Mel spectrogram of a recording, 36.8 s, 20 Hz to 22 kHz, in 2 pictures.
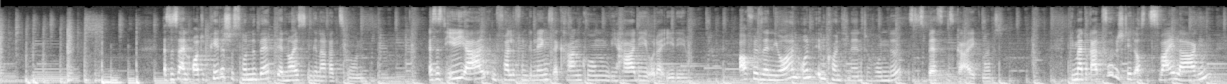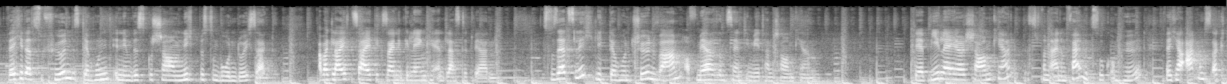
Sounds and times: Music: 0.0 - 36.8
Speech: 2.5 - 5.5, 6.4 - 10.4, 11.1 - 15.1, 16.0 - 22.5, 23.2 - 25.9, 26.6 - 30.7, 32.1 - 36.8.

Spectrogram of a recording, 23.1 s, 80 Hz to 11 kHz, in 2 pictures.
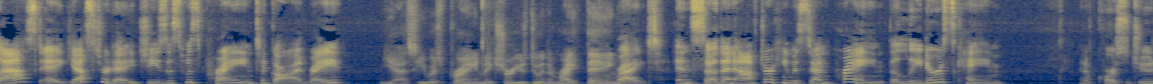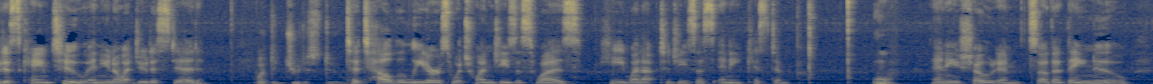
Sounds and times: Speech: 0.0 - 10.0, 10.8 - 19.5, 20.3 - 22.8
Inside, small room: 0.0 - 23.0.

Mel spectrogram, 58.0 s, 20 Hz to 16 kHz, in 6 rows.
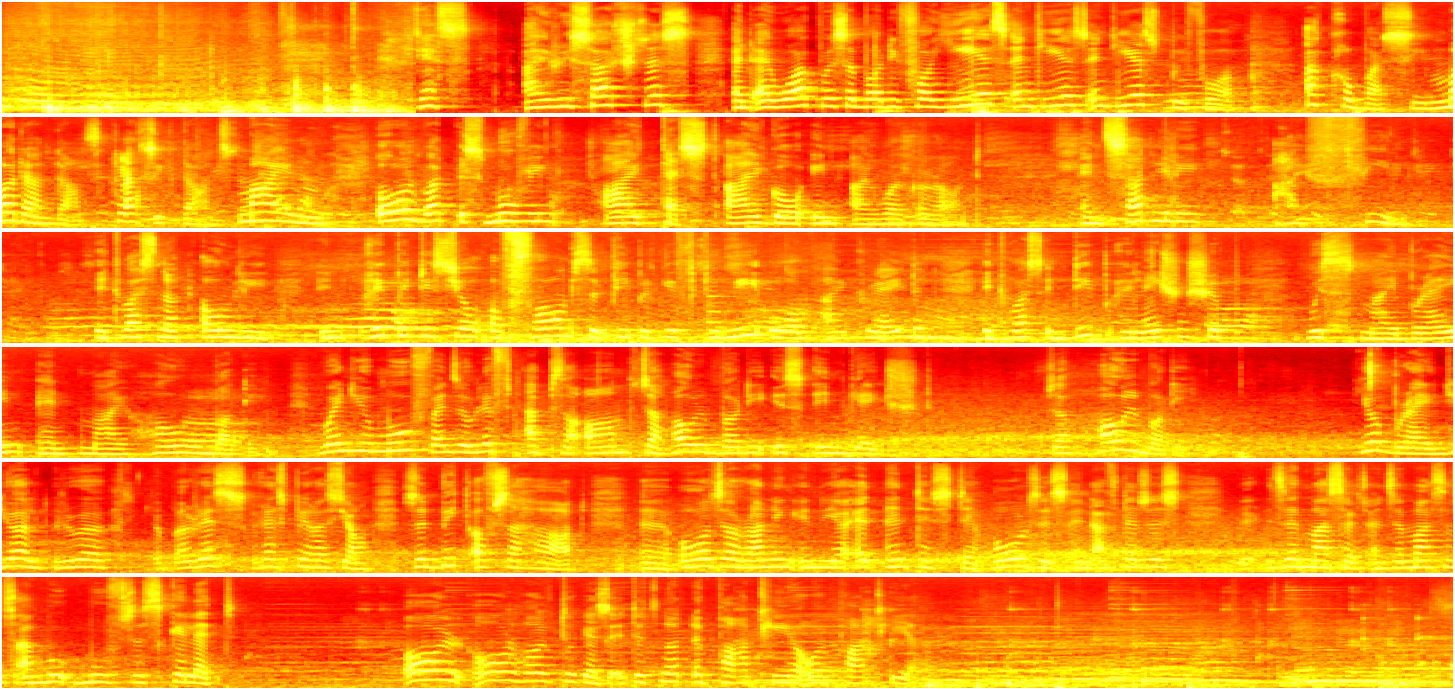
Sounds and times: Speech: 2.7 - 35.2, 36.0 - 37.0, 38.1 - 50.0, 51.0 - 54.6.

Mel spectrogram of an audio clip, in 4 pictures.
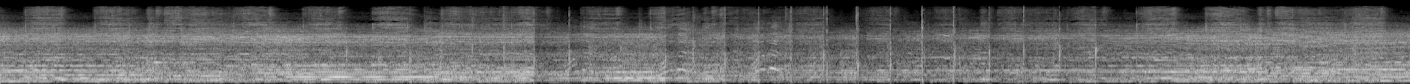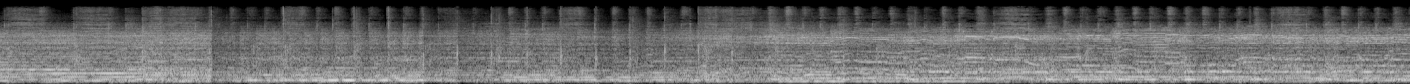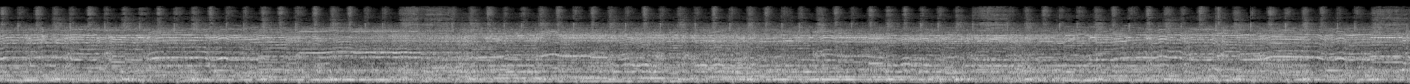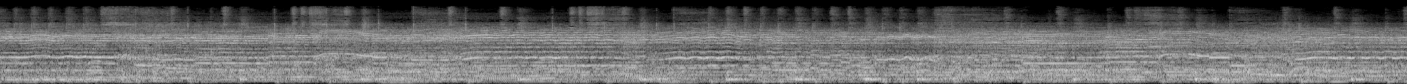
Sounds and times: Electric guitar: 0.0 - 56.3.

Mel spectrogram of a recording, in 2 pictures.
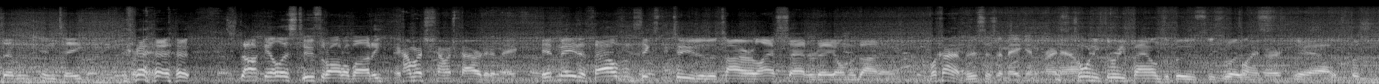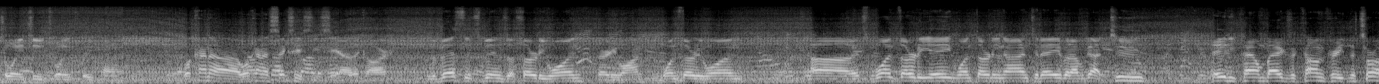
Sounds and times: Car: 0.0 - 7.3, 8.0 - 27.5
Outside, urban or manmade: 0.0 - 27.5.

